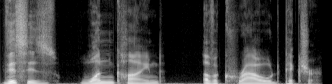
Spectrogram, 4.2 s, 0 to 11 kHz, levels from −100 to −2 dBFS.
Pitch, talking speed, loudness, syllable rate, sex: 135 Hz, 115 wpm, -21 LUFS, 3.5 syllables/s, male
